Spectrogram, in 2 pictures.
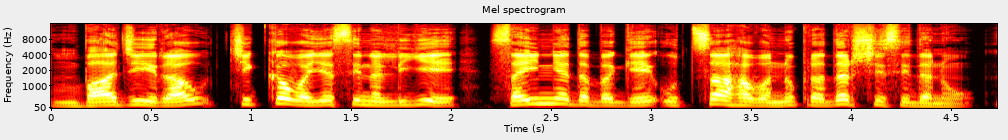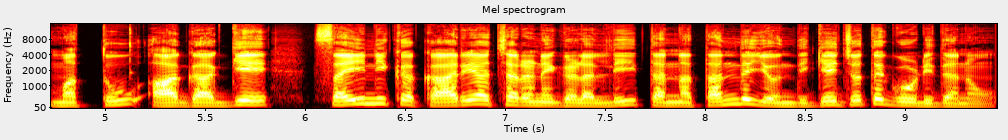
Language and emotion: Kannada, neutral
